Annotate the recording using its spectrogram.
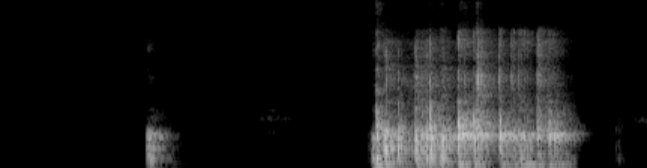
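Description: A rubber-band-powered paper-cup roller toy let go on a wooden floor: a brief tap about a second in, then about a second and a half of rapid rattling and scraping as the unwinding rubber band turns the cup against the floor. It is slipping rather than gripping, since the toy is too light.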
